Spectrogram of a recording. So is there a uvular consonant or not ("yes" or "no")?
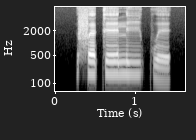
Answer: no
